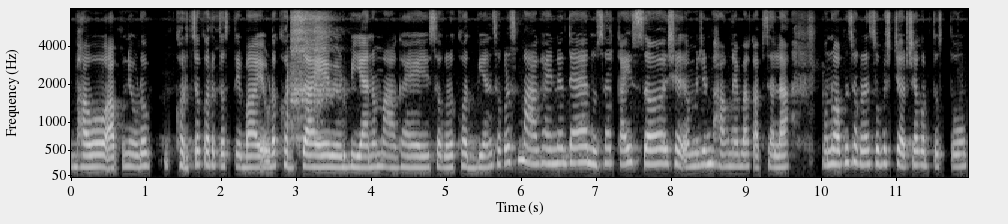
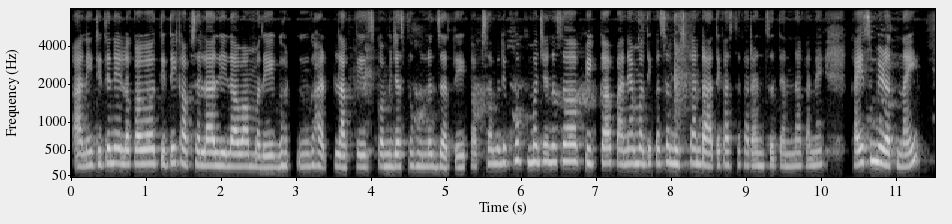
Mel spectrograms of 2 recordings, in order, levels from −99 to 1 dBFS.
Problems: none marked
